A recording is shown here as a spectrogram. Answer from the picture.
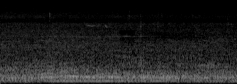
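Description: A steady low hum, like a motor vehicle's engine running.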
